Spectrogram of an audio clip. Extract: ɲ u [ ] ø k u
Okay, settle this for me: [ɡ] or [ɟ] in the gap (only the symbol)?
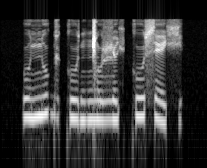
ɡ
